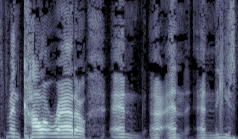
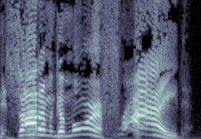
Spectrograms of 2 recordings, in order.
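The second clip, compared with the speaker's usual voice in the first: shout; 7 semitones higher, 7 dB louder than usual. Acted. Preacher recounting God's judgment.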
